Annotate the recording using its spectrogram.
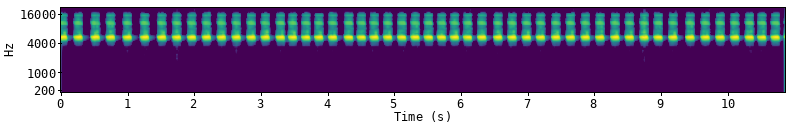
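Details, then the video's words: Steady cricket chirping recorded in high-quality audio, a long even series of crisp high chirps, roughly two per second, continuing without interruption against total silence. "Cricket Chirping Sounds"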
